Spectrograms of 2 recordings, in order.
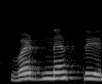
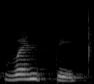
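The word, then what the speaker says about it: Wednesday: प्रणाम सेशन क्या होगा वंस ए वेडनेसडे नहीं वेनसडे व्यवस्थित यहां पर हम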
